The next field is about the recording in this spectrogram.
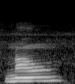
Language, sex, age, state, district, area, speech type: Nepali, male, 60+, West Bengal, Darjeeling, rural, read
